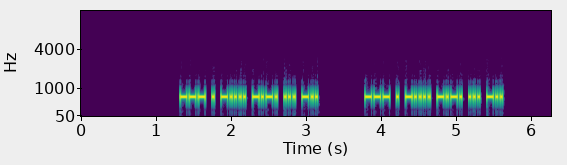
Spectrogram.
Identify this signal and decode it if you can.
Morse code, heard as a keyed tone, about 40 wpm, 700 Hz. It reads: OE6CSD OE6CSD
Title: DXCC-100 Call Signs - 6 Characters - Repeated 2x - 40wpm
